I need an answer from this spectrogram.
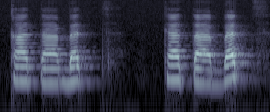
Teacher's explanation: ta ini punya sifat syiddah, suaranya tertahan dulu ya. Baru setelah itu ada hamesnya, jadi hamesnya atau anginnya keluar belakangan ya.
